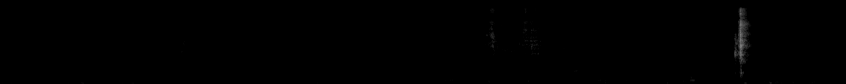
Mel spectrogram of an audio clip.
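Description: Quiet handling noises: a few faint ticks, a short soft rustle about five seconds in, and one sharp click near the end.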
